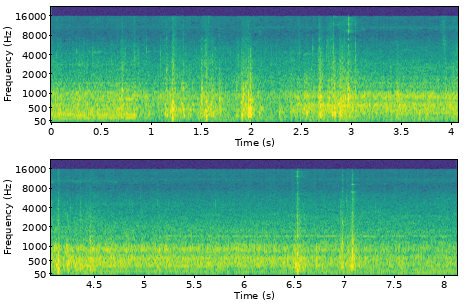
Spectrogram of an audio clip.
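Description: Rad Power Bikes RadRover fat-tire electric bike rolling slowly over grass and onto stone paving, with a faint steady hub-motor hum. The bike clatters and knocks over bumps several times, mostly in the first three seconds and twice more near the end.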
